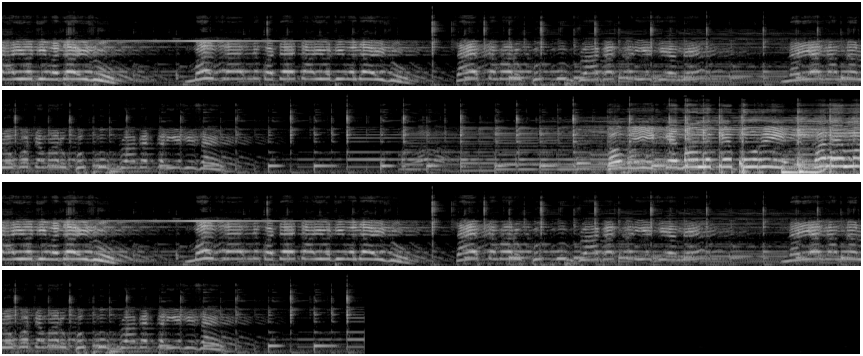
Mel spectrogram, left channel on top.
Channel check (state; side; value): drops out; right; at 12.2 s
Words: વધાવીશું. મલ સાહેબને બધાએ તાળીઓથી વધાવીશું. સાહેબ, તમારું ખૂબ ખૂબ સ્વાગત કરીએ છીએ અમે. નડિયા ગામના લોકો તમારું ખૂબ ખૂબ સ્વાગત કરીએ છીએ સાહેબ. કવિ કે ધન કે પૂરી કરે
